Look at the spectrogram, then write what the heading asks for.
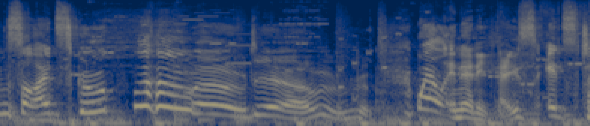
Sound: wails

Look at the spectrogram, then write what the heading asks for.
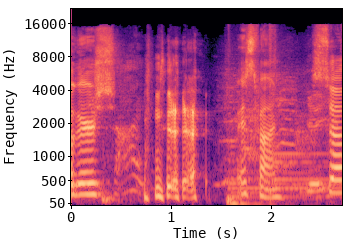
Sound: laughs

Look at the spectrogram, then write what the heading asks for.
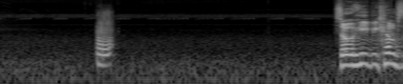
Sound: fart

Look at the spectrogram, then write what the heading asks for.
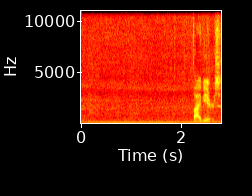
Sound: engine revs

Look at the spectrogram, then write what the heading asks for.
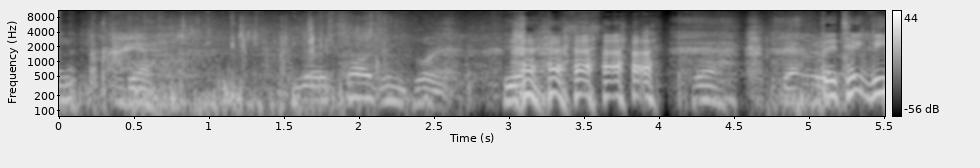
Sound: laugh

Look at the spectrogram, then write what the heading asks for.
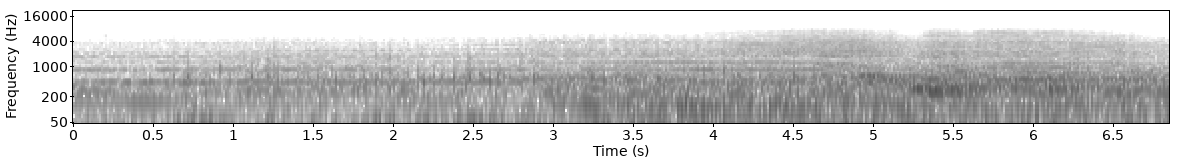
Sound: ominous music; hooves pounding below; ominous music

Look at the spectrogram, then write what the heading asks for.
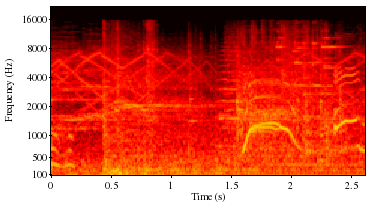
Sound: screaming

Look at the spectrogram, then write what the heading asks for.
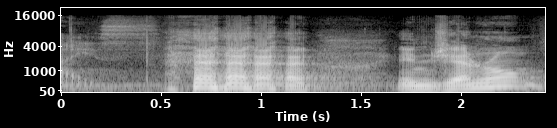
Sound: chuckles

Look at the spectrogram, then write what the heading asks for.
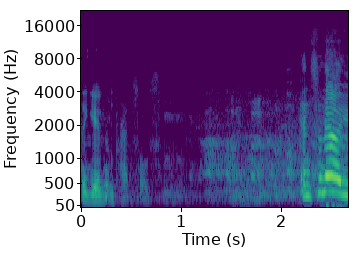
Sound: laugh

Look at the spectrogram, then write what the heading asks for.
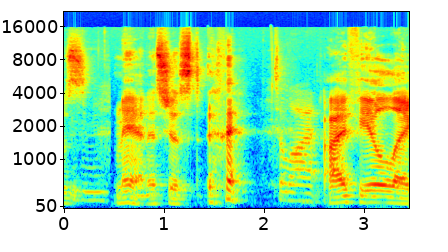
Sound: chuckles

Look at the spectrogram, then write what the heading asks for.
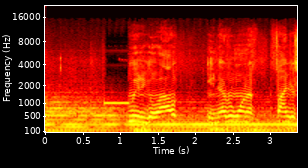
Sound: beep

